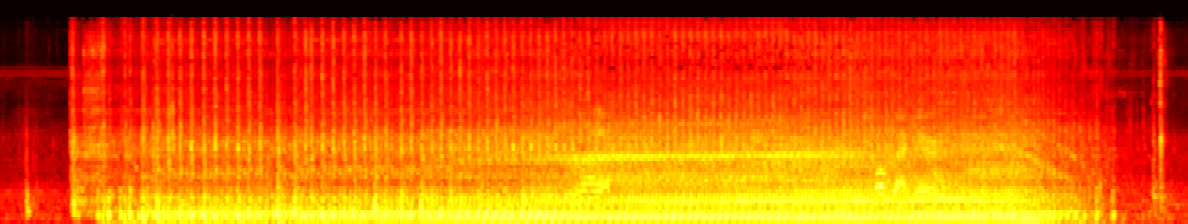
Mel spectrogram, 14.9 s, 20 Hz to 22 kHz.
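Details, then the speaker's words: Husqvarna R120S articulating all-wheel-drive riding mower, engine possibly 20 hp (unsure), started on choke after sitting: short crank, then the single engine fires at once and holds a steady, even putter about four beats a second; runs healthy. "But this thing runs, what is it, R120S?"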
